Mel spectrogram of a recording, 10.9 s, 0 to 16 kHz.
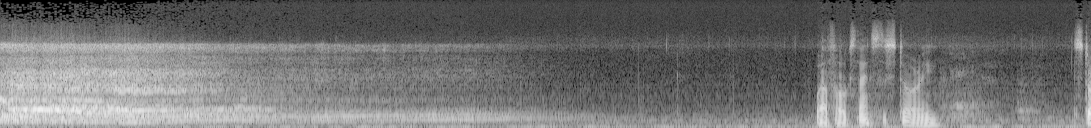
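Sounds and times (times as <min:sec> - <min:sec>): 
car engine roaring past: 0:00.0 - 0:06.3
speech: 0:08.3 - 0:09.5.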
